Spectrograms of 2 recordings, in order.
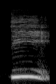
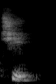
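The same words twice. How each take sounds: First: The t is a plain, hard t sound. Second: The t sounds like a ch sound. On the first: The speaker calls it right. "é ti" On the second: The speaker calls it wrong. "e não ti"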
